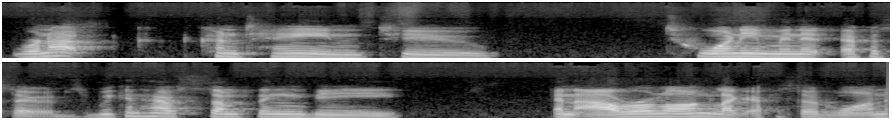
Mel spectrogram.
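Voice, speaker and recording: A man co-hosting a podcast, chatting casually as he reviews a show as a fan. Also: a little high. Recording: slightly dull, lo-fi audio.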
